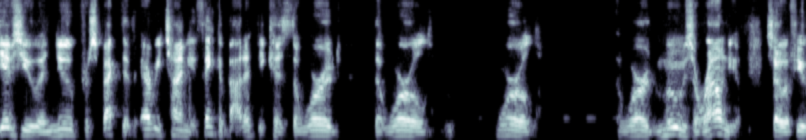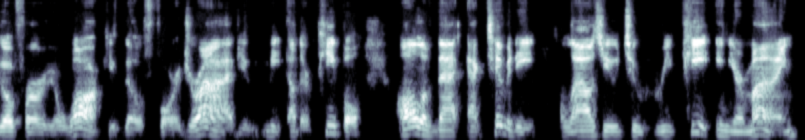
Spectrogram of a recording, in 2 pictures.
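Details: Aphasia with word-finding difficulty after a stroke, in a stroke survivor who has continued speech therapy.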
